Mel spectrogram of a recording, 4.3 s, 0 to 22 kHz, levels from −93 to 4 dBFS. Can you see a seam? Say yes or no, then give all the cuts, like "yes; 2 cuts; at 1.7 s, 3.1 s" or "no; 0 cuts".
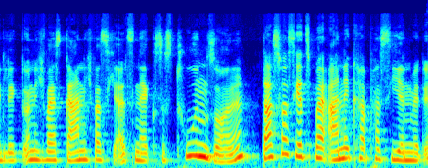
yes; 1 cut; at 2.6 s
